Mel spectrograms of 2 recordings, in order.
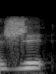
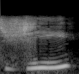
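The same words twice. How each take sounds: First: The vowel is a short, neutral schwa. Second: The vowel is a full, wide ee sound. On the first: "more like a schwa" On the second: "like as a wide sounding I"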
